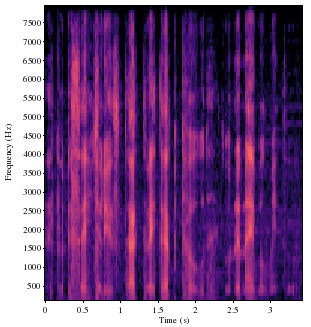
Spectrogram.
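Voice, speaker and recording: Very deep, gravelly man doing gaming commentary. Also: lively intonation, bright, forceful tone, poor audio. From Europe. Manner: halting, rambling, explanatory. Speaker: gaming video host. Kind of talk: casual let's play commentary.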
